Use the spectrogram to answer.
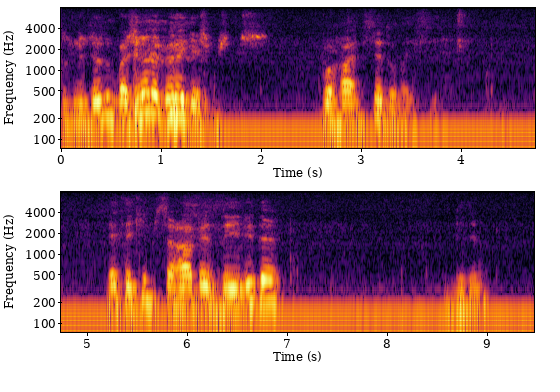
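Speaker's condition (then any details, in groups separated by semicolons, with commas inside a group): No condition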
